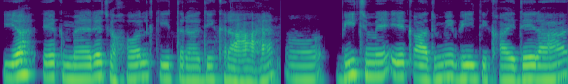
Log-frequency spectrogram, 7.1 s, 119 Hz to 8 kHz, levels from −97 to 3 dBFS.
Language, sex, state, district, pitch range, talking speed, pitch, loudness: Maithili, male, Bihar, Begusarai, 150-175 Hz, 160 wpm, 155 Hz, -24 LUFS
